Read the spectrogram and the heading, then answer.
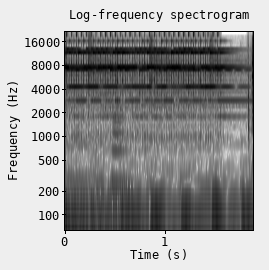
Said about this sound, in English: There's the phone!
